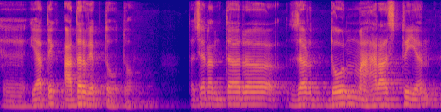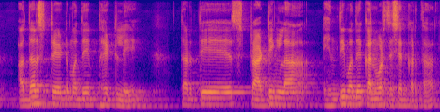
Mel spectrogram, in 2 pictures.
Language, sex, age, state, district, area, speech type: Marathi, male, 18-30, Maharashtra, Washim, rural, spontaneous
